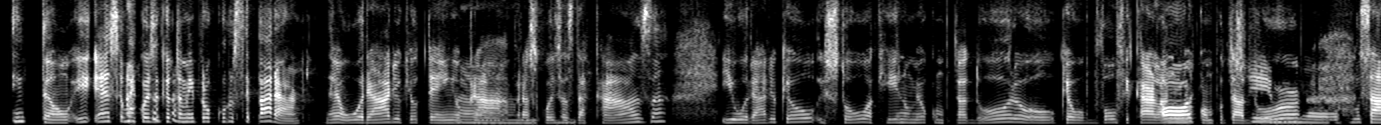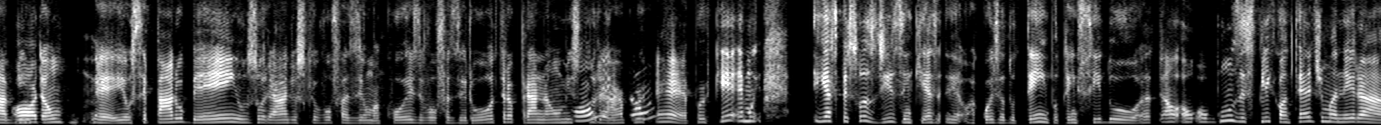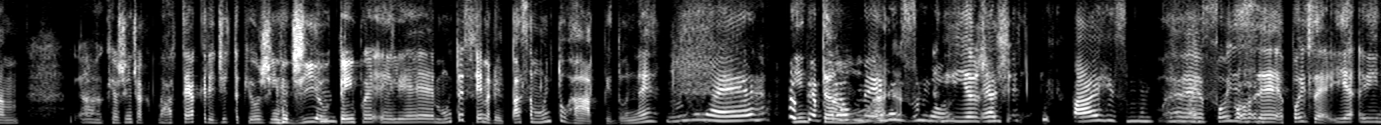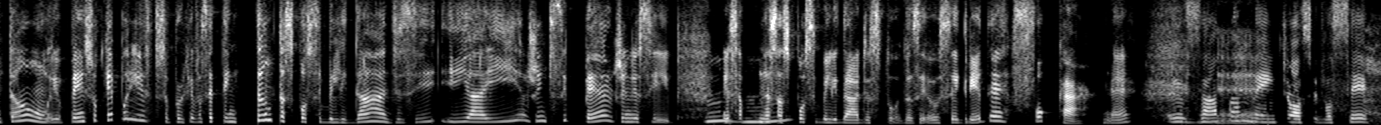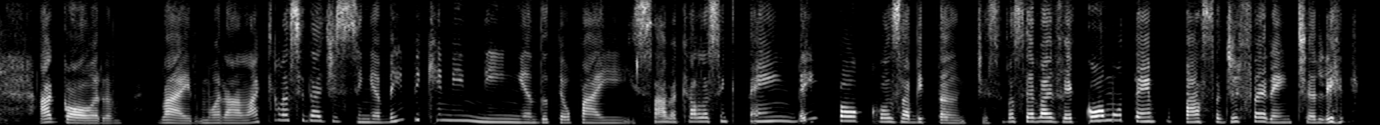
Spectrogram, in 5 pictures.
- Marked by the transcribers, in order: laugh; unintelligible speech; tapping; chuckle
- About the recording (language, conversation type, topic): Portuguese, podcast, Como você percebe que está sobrecarregado de informação?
